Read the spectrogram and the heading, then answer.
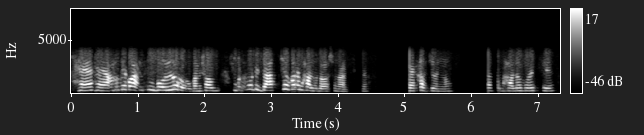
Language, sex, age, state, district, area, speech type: Bengali, female, 30-45, West Bengal, Darjeeling, urban, conversation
